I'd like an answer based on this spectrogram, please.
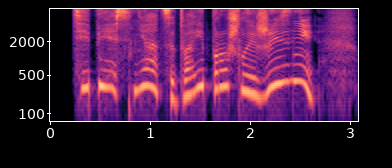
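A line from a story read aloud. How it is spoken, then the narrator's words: Delighted exclamation. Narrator (Russian): восторженно воскликнула Элиза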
